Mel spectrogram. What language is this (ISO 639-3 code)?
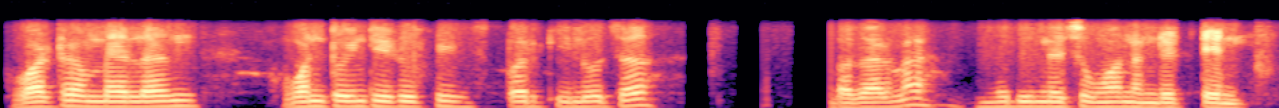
nep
